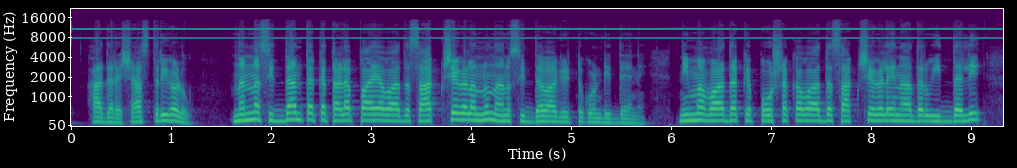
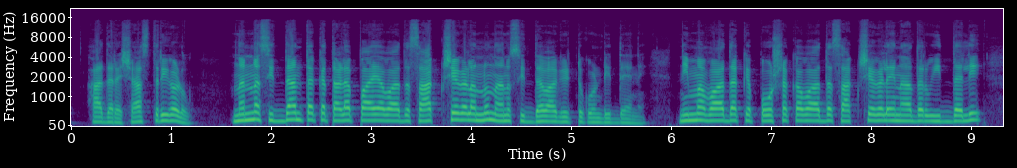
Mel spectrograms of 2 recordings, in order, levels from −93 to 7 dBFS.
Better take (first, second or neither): second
